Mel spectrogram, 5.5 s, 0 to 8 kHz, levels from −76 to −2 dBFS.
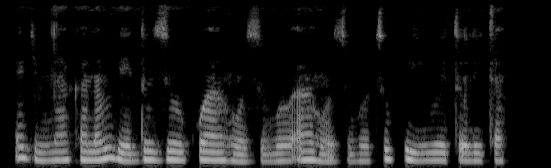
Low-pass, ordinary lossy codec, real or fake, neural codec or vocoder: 7.2 kHz; none; real; none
